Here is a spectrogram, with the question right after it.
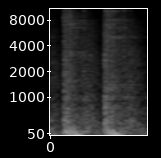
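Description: Two heavy, booming assault rifle shots in the shooter game Deadzone Rogue, each with a long rumbling tail, loud and close with no talking over them.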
